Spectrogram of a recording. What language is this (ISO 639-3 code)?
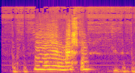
sei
